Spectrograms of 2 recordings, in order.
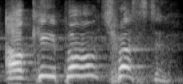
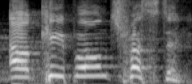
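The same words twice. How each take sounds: The two takes are said the same way.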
